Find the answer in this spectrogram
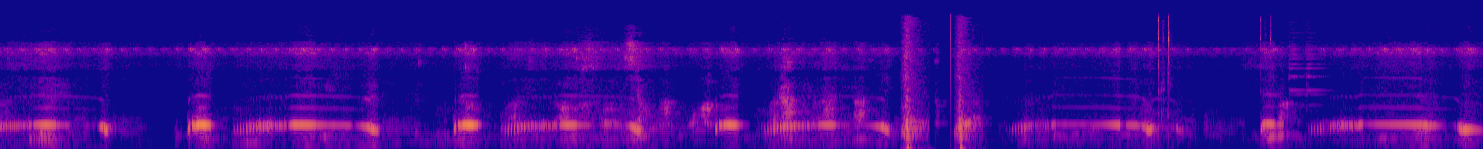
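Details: Ringneck dove giving long runs of lively cooing for training birds: steady mid-pitched coos with falling ends repeat in rolling phrases, broken by two sharp clicks midway.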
